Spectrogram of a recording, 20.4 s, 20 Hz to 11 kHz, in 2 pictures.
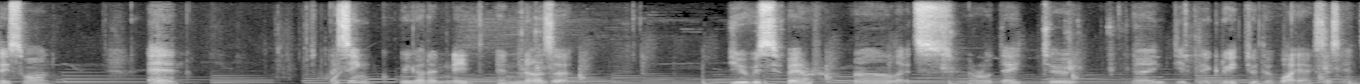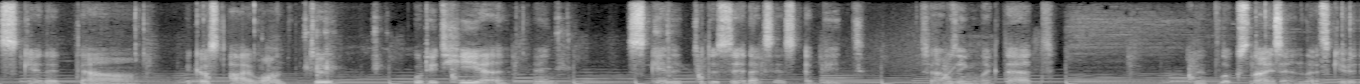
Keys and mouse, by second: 1.0-2.5 drag, 4.0 shift+a, 7.1 r, 8.0 y, 8.4 KP_9, 8.4 KP_0, 8.9 KP_Enter, 10.0 s, 11.7-12.1 middle drag, 12.5 g, 12.6 y, 13.0 x, 14.4 s, 15.2 x, 17.1 click, 17.4-19.2 middle drag, 19.7-20.4 middle drag.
